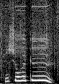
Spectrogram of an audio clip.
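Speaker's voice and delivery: high, slow relieved cheer; soulagement ravi. Real, not acted. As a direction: savour surviving. Relieved after surviving attack. (joie soulagée, aiguë et lente)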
